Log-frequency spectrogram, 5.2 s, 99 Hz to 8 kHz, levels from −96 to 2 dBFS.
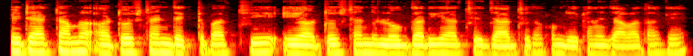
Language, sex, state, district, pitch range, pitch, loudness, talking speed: Bengali, male, West Bengal, Jhargram, 120-135 Hz, 125 Hz, -18 LUFS, 220 wpm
